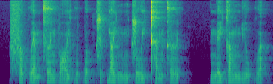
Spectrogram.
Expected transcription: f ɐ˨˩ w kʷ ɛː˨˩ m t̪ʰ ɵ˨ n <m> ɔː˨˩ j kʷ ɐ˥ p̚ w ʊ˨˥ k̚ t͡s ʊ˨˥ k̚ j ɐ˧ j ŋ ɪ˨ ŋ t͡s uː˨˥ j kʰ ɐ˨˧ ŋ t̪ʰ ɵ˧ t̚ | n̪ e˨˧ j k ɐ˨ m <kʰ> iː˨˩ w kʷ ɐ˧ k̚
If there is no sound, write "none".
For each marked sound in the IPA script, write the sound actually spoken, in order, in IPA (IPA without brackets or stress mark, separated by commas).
p, ŋ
